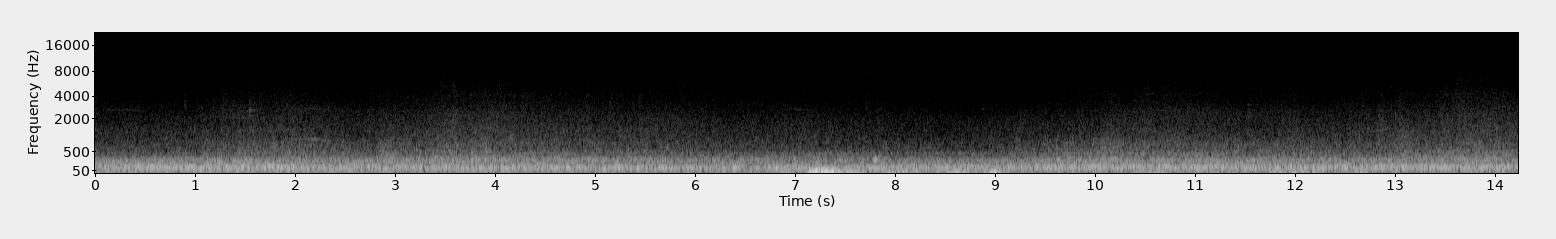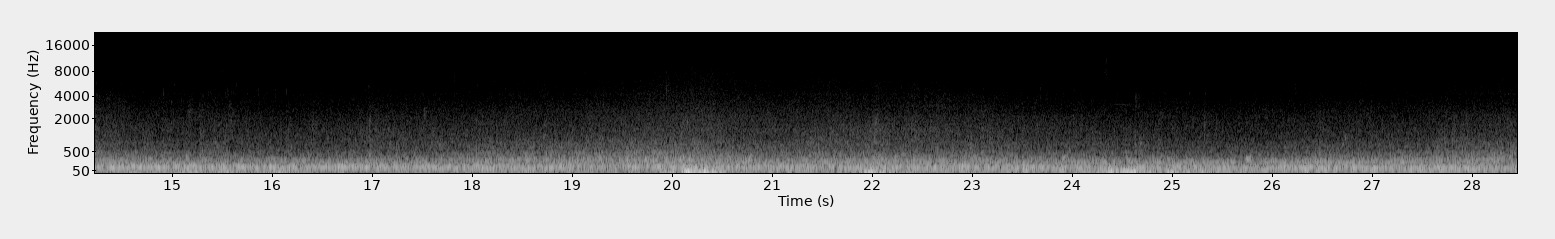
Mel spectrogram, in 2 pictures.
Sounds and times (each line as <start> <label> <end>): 0.0 waves 28.4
